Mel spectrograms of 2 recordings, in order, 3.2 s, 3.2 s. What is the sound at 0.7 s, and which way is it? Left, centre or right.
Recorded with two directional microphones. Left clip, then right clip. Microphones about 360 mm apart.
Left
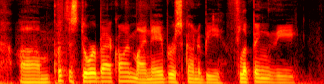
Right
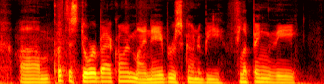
Speech, centre.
